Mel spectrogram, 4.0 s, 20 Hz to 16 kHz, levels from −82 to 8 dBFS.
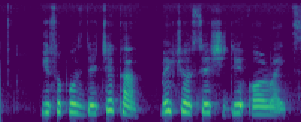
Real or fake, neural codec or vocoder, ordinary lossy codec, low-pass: real; none; none; 14.4 kHz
